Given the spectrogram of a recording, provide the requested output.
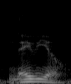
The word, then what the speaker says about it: Navo: Navio, DJ Navio? Navio, everything Okay, Navio, everything artist Navio. name Navio, producer name Navio, But it's spelled Navo. NA.V.O.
